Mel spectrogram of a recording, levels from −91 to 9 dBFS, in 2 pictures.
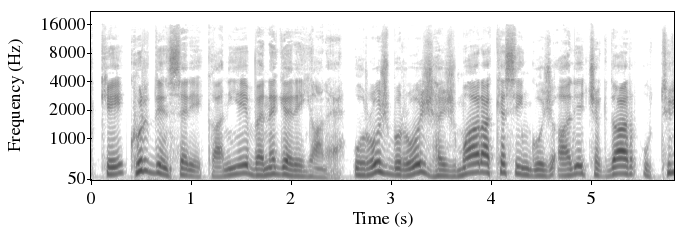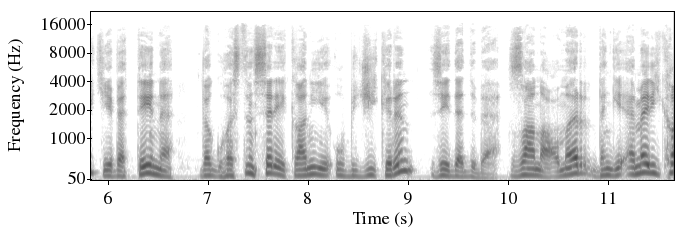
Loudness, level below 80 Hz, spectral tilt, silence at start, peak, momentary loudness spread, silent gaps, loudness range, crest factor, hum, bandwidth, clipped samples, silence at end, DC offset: -34 LUFS; -72 dBFS; -5.5 dB/octave; 0.1 s; -14 dBFS; 11 LU; none; 5 LU; 20 dB; none; 16.5 kHz; under 0.1%; 0 s; under 0.1%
